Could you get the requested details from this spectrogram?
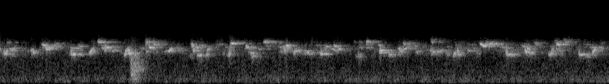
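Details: Sooty-headed bulbul singing in the rompelan style: a dense, unbroken stream of rapid chattering and warbled notes, mid-pitched and constantly shifting, with no pauses and a soft background hiss.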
